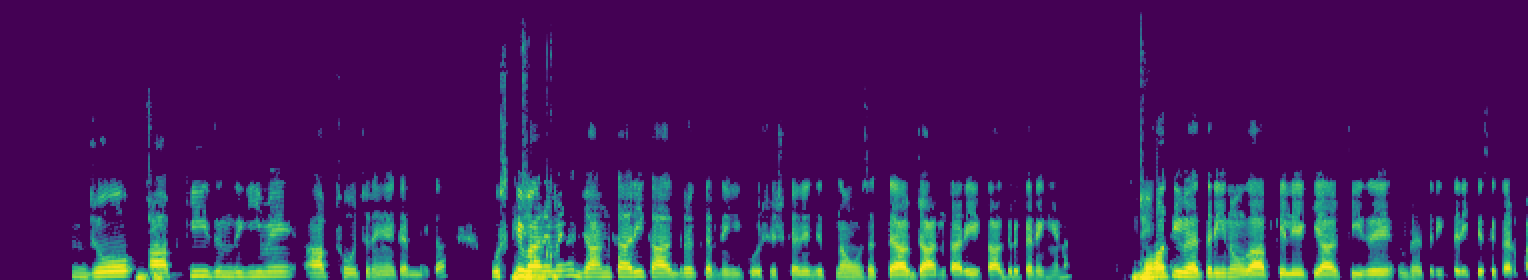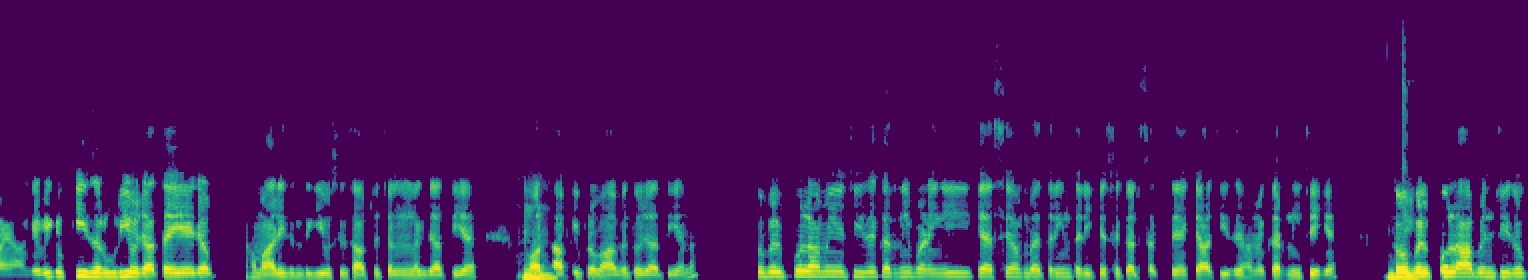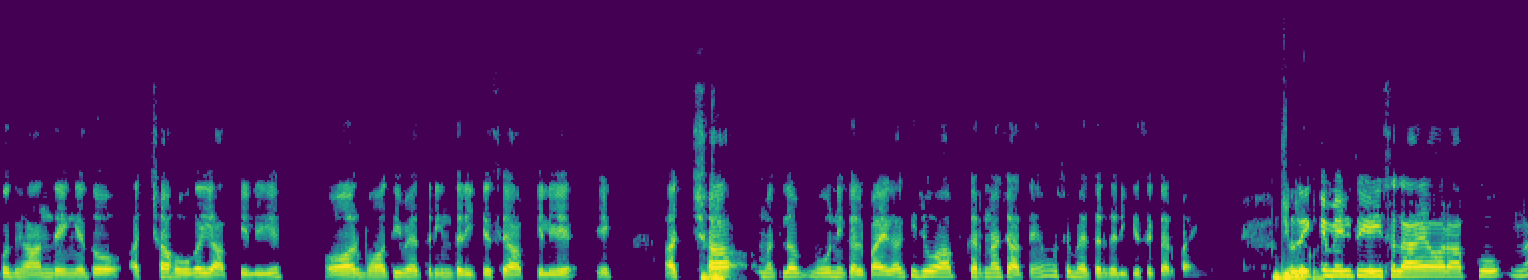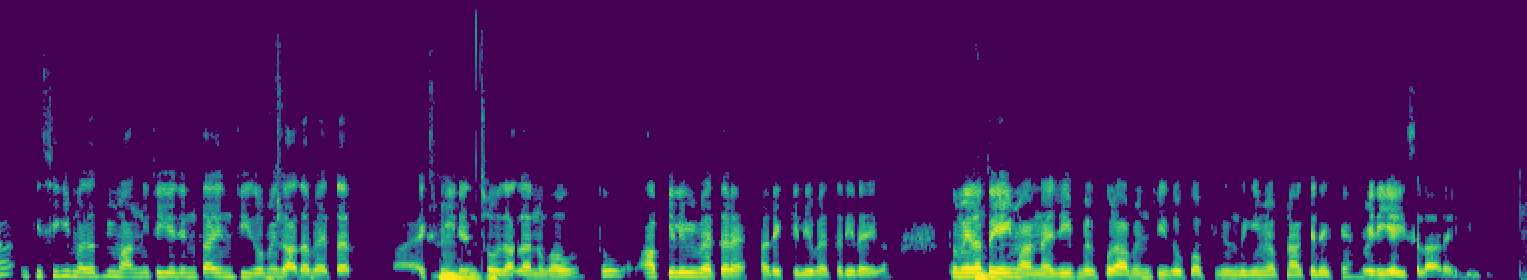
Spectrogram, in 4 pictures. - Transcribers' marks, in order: in English: "एक्सपीरियंस"
- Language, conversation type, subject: Hindi, advice, अप्रत्याशित बाधाओं के लिए मैं बैकअप योजना कैसे तैयार रख सकता/सकती हूँ?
